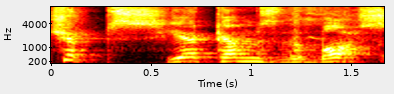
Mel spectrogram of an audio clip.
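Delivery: put-on light, mild shout. Retelling a midnight warning call as the boss approached: retelling a shout. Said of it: "and I shouted".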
